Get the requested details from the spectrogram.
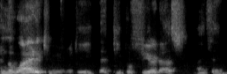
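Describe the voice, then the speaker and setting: A man talks at a fairly high pitch in a somewhat breathy voice. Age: 70s. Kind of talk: interview answer.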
